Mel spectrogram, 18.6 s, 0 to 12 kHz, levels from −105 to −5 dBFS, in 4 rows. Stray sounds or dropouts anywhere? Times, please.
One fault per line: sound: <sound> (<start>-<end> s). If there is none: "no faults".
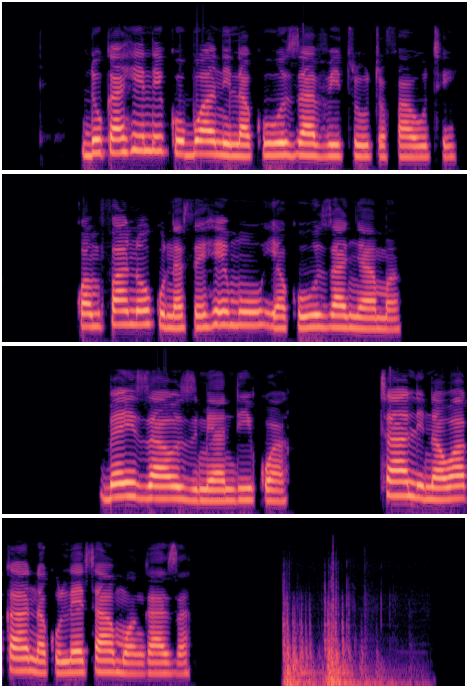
sound: thud (16.7-18.3 s)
